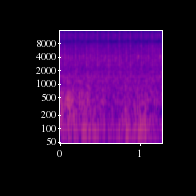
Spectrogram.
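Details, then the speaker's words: 1995.5 Isuzu Rodeo 3.2L V6, manual, 4WD, just over 241,000 miles, steady idle with light quick tapping from the timing belt tensioner, not lifters; timing belt in good shape, being run as is for now, job planned later. "but that tapping you hear is timing tensioner and the thing with that is the timing belt was in good shape so i'm gonna you know run it like it is for now"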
